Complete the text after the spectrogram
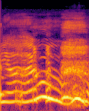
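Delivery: high, swooning "ooh"; mock swoon. Friend teasing her crush on Brad, high mock swoon. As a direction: sigh it like a smitten fan.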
